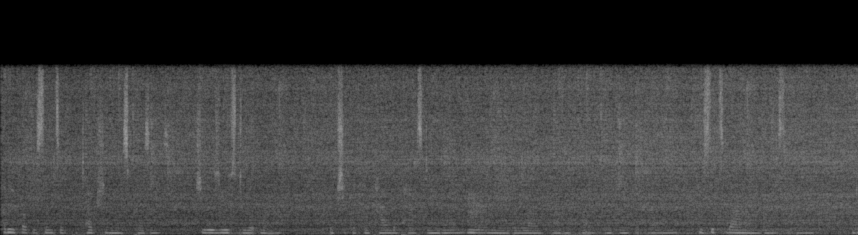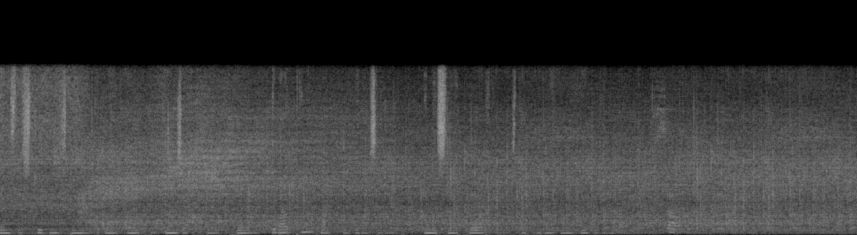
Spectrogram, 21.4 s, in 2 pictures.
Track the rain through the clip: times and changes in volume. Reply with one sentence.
The rain can be heard from 0.0 to 21.3 s, getting louder.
